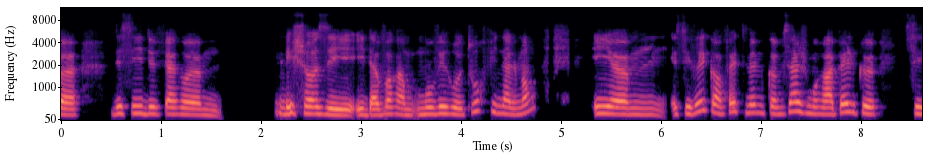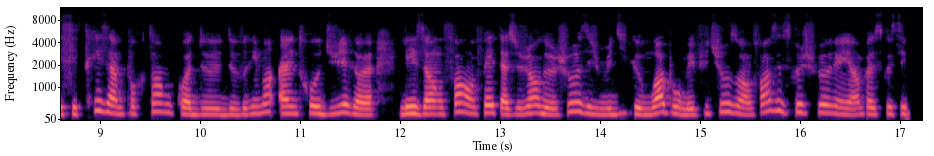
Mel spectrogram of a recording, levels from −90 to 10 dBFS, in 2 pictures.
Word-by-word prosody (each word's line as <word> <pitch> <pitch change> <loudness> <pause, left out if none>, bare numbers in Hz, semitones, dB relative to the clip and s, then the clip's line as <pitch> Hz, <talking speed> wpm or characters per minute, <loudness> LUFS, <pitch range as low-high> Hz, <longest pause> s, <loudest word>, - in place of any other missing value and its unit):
heu, - - -16 0.3
d'essayer 215 +2 0
de 210 +1 +1
faire, 200 -1 0
hem, 175 -4 0 0.5
les 205 -3 +3
choses 210 -3 +2
et 170 -1 +5
et - - +1
d'avoir 180 +4 +2
un 180 -2 0
m - - -11
mauvais 200 +3 +3
retour, 205 +8 -2
finalement, 225 - -2 0.6
et 220 0 +4
hem 190 -4 +2
et - - -4
c'est 210 +1 0
vrai 270 +7 0
qu'en 240 -7 +1
fait, 265 +2 -1
même 235 0 -2
comme 210 -2 -2
ça, 275 +3 +3
je 235 - -5
me 210 - -2
rappelle 205 +6 +2
que 215 -3 +3 0.3
c'est 210 -1 +1
c'est 200 0 -5
très 300 -3 -2
important 225 +5 -2
quoi 195 -3 +2
de 180 0 -3
de 180 +1 -4
vraiment 210 +8 -3
introduire, 215 +1 +1
heu, 175 -1 +3 0.3
les 210 +1 +4
enfants 205 +6 +1
en 215 - -3
fait 230 0 +2
à 190 - +4
ce 185 +1 -6
genre 225 +2 +1
de 190 -3 +1
choses 265 +3 -2
et 210 - -1
je 190 - -5
me 180 0 -3
dis 205 +5 -7
que 210 -3 +1
moi, 210 +7 +3
pour 215 -3 -1
mes 175 0 -1
futurs 230 +7 -5
enfants, 200 +8 -2
c'est 300 -1 -2
ce 235 - -18
que 250 - 0
je 240 - -10
ferai, 225 -6 -1
hein. 180 +1 -2
Parce 195 -1 -3
que 205 - -4
c'est, 205 0 -5
210 Hz, 235 wpm, -23 LUFS, 190-230 Hz, 0.6 s, et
